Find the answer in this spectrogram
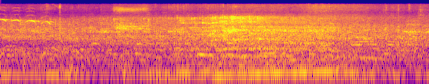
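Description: Street sound: a motor vehicle's engine running with a steady low hum that grows louder in the middle and eases off near the end, with people talking around it.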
